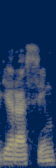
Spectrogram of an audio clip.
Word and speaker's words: Gherasim: cantes um so again my name is gasim perfect pronunciation of the last name by the way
